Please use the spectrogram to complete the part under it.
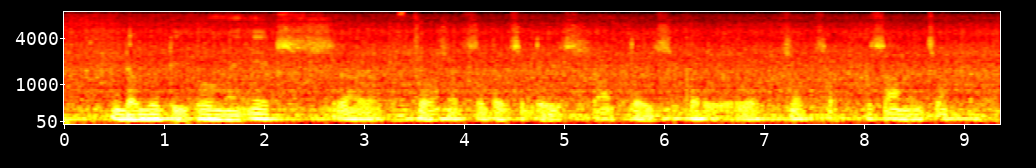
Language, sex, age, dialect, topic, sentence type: Maithili, male, 56-60, Eastern / Thethi, banking, statement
